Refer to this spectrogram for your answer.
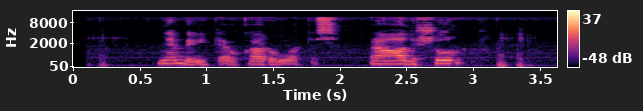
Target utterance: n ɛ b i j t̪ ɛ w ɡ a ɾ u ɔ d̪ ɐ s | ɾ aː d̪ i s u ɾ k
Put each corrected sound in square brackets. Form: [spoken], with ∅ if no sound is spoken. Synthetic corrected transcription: n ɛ b i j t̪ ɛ w [k] a ɾ u ɔ [t̪] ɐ s | ɾ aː d̪ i [ʃ] u ɾ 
